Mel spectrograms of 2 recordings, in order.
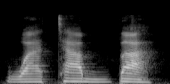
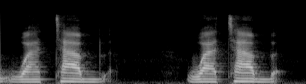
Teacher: slight echo must be audible, must be intense, but must not be converted into a fatha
